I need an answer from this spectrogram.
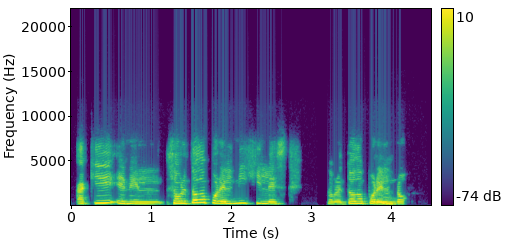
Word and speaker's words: nihil: Nihil. Nihil. Bien, está bien. Generalmente cuando una H la tienes entre doble I, Miguel, puede tener una pronunciación aspirada. Nihil.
